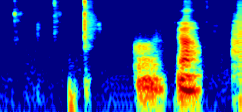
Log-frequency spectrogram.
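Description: A few faint, sharp clicks of a computer mouse, clicked repeatedly to get a presentation slide that was not responding to advance; a woman's voice comes in near the end.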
